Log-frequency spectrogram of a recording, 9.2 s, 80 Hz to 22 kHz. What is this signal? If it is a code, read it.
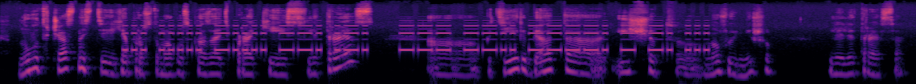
Morse code, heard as a keyed tone, machine-sent, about 26 wpm, 790 Hz, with speech in Russian. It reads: S56GR OZ9TNS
